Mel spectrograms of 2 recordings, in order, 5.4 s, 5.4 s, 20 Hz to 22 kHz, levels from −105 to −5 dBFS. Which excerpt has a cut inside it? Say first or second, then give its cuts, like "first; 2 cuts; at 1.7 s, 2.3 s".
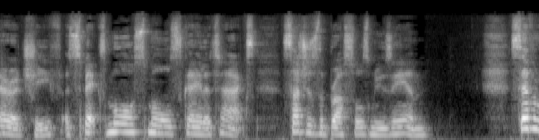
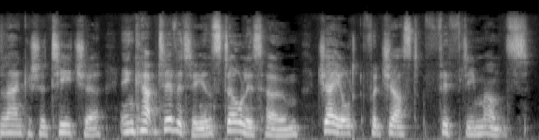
first; 1 cut; at 3.9 s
